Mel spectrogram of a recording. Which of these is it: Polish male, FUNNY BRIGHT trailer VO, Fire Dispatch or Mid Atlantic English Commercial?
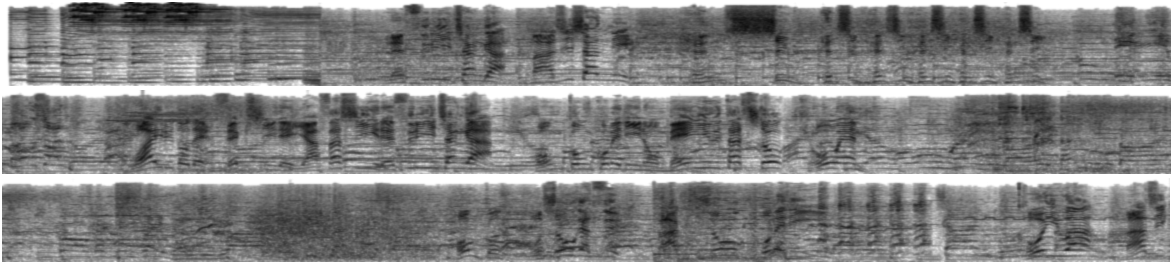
FUNNY BRIGHT trailer VO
